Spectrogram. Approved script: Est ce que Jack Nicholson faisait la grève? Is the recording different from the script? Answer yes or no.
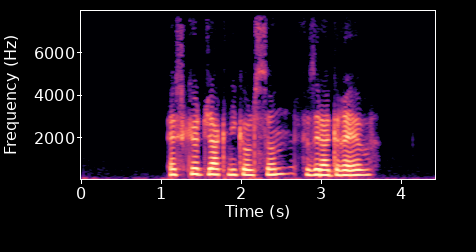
no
